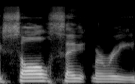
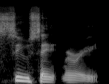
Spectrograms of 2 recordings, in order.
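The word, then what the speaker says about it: Sault Ste. Marie: sin soon and so it's it's all it's spelled like I should just say Saul sainte-marie but it's soo sainte-marie and I mispronounced the word I mispronounced it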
